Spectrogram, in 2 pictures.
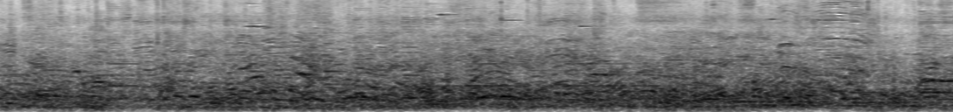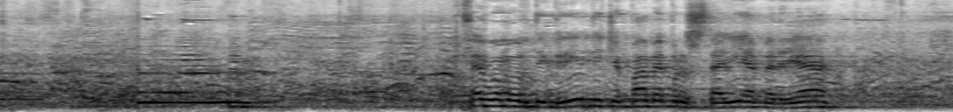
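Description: An accordion plays along.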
